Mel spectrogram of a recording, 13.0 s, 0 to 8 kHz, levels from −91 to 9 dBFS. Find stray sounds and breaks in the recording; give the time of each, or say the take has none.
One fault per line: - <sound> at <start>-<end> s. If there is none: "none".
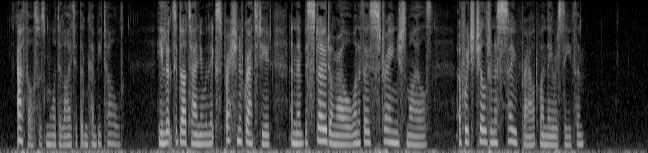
- dropout at 10.4-10.4 s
